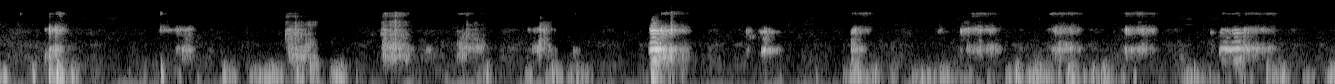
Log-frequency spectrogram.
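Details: Child with longstanding noisy breathing that responds to nebulization: rapid breathing with a single-pitched musical expiratory wheeze, pointing to tracheal obstruction rather than stridor.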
